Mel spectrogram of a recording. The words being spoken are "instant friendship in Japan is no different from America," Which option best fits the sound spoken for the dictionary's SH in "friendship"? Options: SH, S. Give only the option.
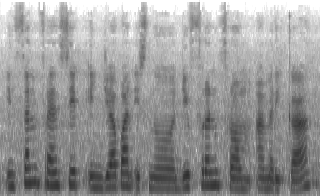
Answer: S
